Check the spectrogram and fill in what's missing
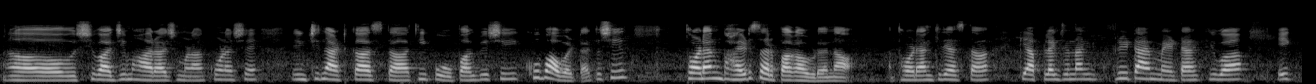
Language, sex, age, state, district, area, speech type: Goan Konkani, female, 18-30, Goa, Ponda, urban, spontaneous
